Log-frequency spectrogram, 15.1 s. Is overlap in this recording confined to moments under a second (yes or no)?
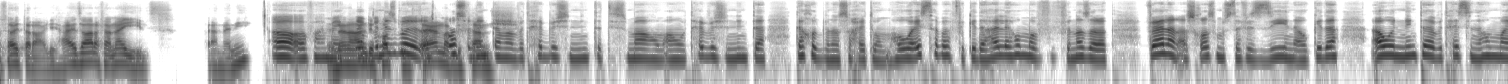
no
